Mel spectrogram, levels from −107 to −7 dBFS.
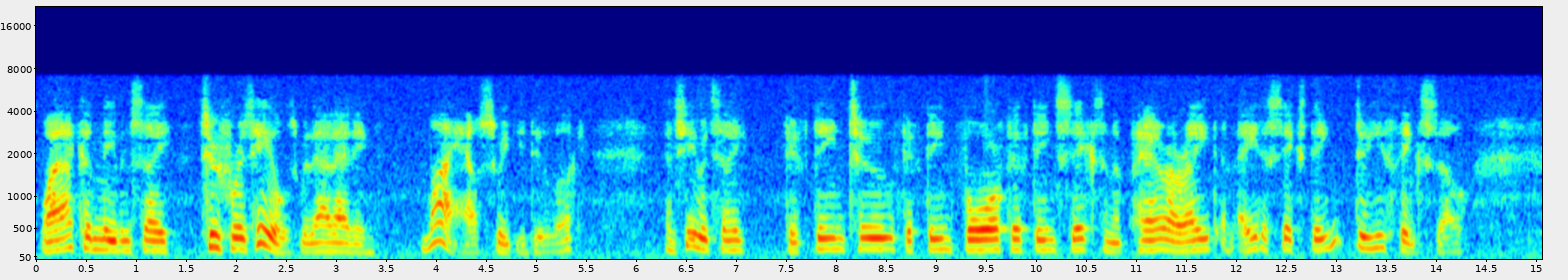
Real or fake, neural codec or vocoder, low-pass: real; none; 7.2 kHz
